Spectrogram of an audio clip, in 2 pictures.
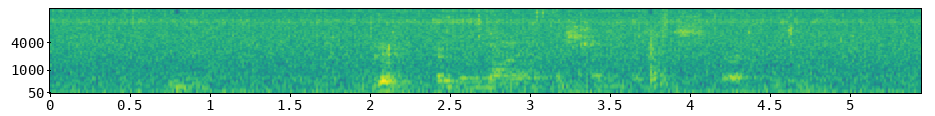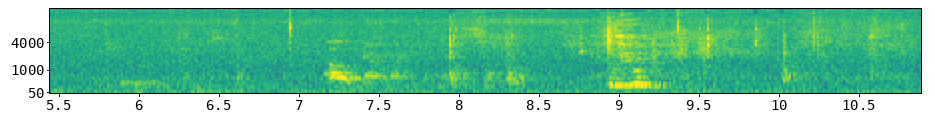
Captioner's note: background talking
